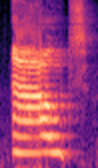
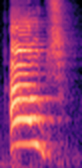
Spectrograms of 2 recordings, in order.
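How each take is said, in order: First: The call is softer, without a strong belt. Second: The call is sharp with a strong belt.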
